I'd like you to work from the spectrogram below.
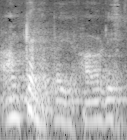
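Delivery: low, soft words forced out through clenched teeth. Speaker recalling deciding to be holy: acting out speaking through gritted teeth. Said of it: "you were going to do it through gritted teeth".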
